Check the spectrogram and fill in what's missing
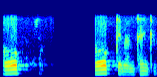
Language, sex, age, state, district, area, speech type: Hindi, male, 30-45, Madhya Pradesh, Betul, urban, conversation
